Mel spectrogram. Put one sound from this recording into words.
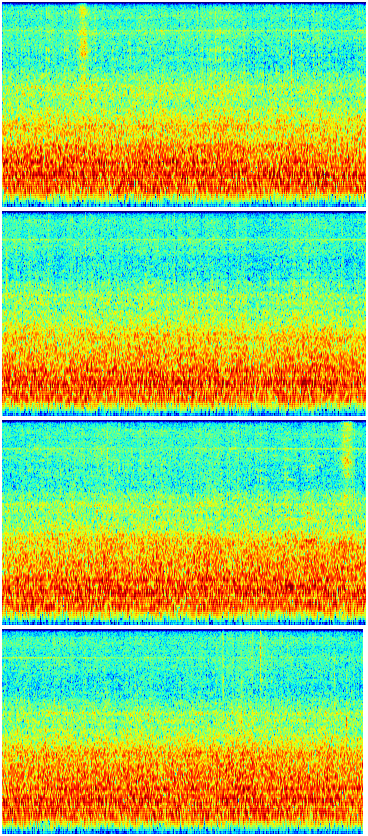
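A jet airliner's engines roar steadily in the cabin.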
